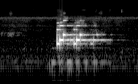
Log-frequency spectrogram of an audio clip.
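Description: Telephone ringtone: a short burst of electronic ringing notes starting a little under halfway in and dying away within about a second.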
